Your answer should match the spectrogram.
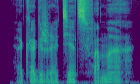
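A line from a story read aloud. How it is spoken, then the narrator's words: Quiet call. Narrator (Russian): негромко окликнул ее брат Роберто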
